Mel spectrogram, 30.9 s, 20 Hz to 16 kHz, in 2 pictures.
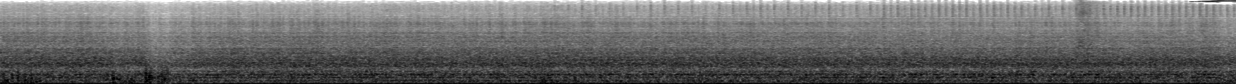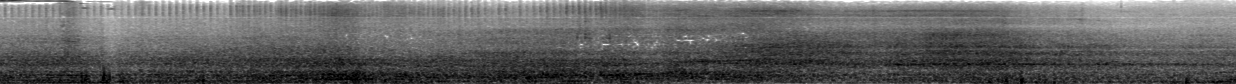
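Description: NJ Transit NABI 40-SFW city bus idling at the kerb with a steady low drone. Near the middle there is a brief sharp sound as the doors close, then the engine note rises and stays louder as the bus pulls away.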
